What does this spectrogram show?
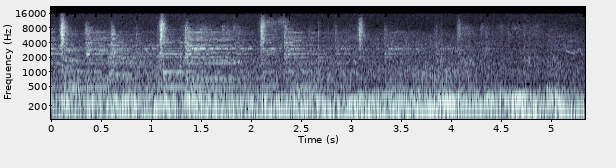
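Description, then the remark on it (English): Several motorcycle engines rumble steadily in the town of Merrickville along Highway 43, a dense, continuous low drone with occasional sharper clicks and revs layered on top, sustained loudly throughout with no voices. “Sound of a few motorcycles.”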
